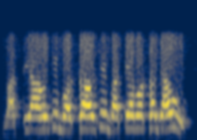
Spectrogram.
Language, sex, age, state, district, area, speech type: Odia, male, 60+, Odisha, Angul, rural, conversation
